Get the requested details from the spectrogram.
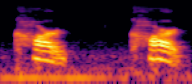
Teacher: D sound but your mouth is making that shape card card my tongue is flat against the roof of my mouth to make the D but it's not coming out · shape of that Desalle but it's not making the vibrations happening you're not actually making a D sound but your mouth is making that shape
